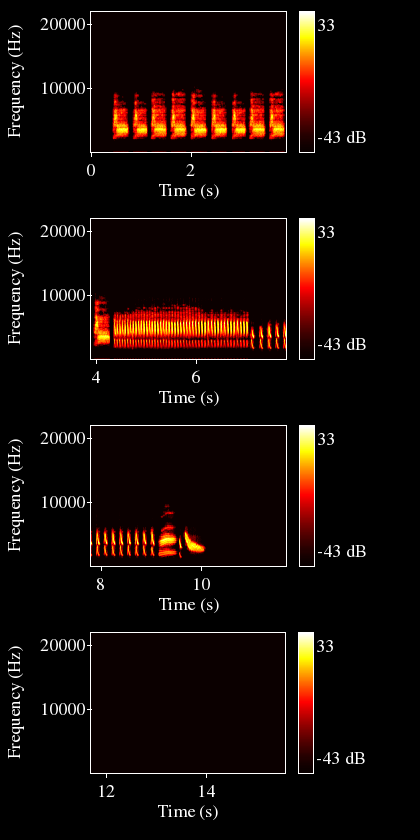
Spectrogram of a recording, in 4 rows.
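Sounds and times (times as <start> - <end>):
European goldfinch song: 0.4 - 10.2.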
